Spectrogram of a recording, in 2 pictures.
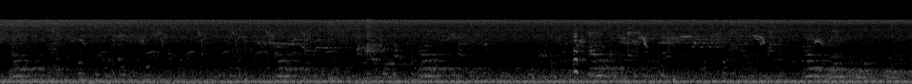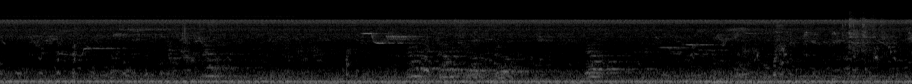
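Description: A flock of chickens clucks and murmurs softly close by.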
